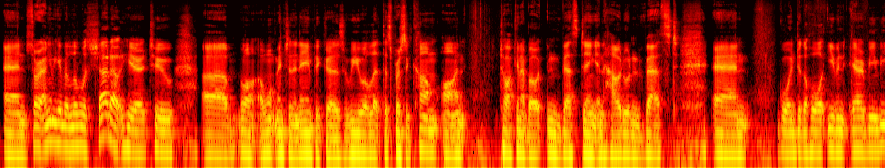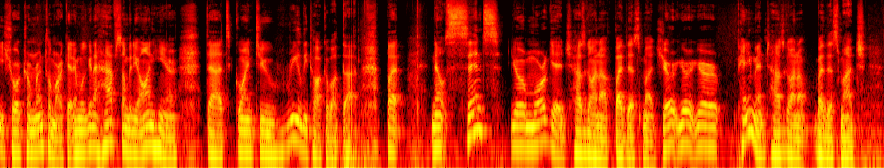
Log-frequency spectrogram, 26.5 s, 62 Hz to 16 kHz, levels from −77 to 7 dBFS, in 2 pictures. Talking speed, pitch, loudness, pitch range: 180 wpm, 100 Hz, -21 LUFS, 95-115 Hz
